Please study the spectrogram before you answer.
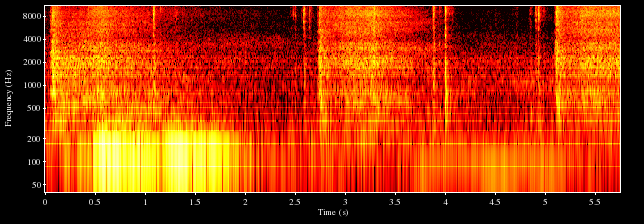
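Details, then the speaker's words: Car, possibly a VW Gol, cranking: a harsh low rattle for about 1.5 seconds, then quieter running, with one start attempt failing. Abnormal starter noise, suspected to be in the starter drive or pinion and not confirmed; it could eventually stop the starter working. "e esse é o barulho tá esse é o defeito do carro aí se caso você tenha esse problema aí é necessário ver o quanto antes porque vai chegar uma hora que o carro só vai pegar no tranco"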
